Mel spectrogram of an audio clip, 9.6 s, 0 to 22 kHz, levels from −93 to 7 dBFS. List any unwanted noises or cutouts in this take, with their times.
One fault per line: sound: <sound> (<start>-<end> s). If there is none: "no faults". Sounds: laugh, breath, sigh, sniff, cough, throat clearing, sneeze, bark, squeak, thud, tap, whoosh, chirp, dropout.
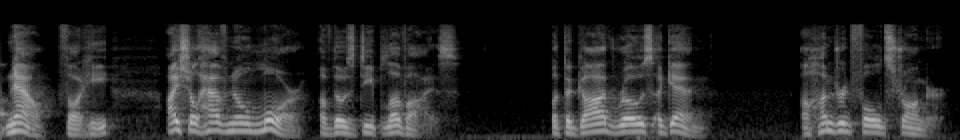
no faults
